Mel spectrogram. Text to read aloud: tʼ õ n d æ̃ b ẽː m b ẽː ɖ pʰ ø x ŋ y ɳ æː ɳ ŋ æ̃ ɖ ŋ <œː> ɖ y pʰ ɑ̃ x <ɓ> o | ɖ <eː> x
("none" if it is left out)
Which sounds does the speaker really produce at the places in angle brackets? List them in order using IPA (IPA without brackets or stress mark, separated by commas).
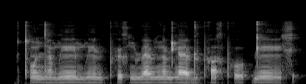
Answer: æː, pʰ, ẽː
